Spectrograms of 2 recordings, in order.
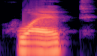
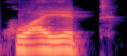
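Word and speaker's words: quiet: এখানে যে শব্দটি আছে কোয়েট এটা কিন্তু কোয়েট নয় উচ্চারণটি ভুল এটা উচ্চারণ হবে কোয়াট আট নট এট হবে আট তো এই উচ্চারণের যে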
